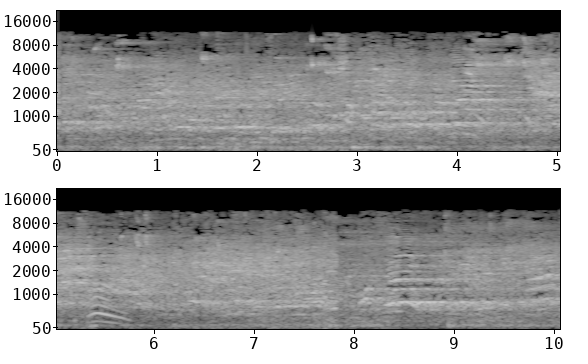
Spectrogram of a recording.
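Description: Live sound of an indoor basketball game: a basketball bouncing on the hardwood court and players' and spectators' voices carrying in a large gym, with a short squeal falling in pitch about halfway through.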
